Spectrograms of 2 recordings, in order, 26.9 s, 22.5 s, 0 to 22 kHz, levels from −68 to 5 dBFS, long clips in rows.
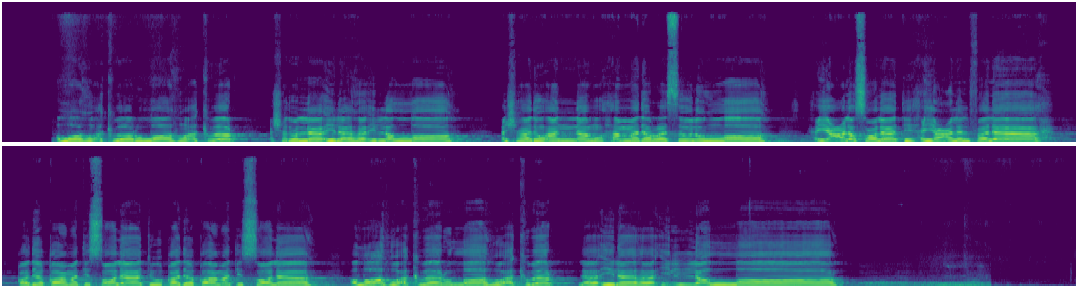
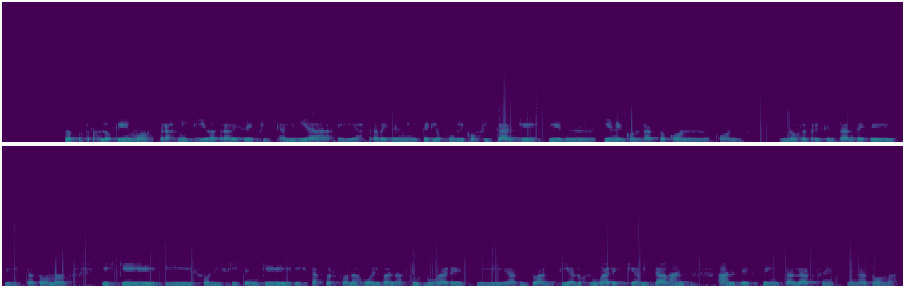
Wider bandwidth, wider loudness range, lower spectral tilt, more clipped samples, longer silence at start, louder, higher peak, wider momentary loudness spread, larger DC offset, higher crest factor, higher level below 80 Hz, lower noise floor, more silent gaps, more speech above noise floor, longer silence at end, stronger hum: first, over 20 kHz vs 15.5 kHz; about the same, 2 LU vs 3 LU; about the same, -5.5 dB/octave vs -4.5 dB/octave; neither; about the same, 0.7 s vs 0.8 s; first, -14 LUFS vs -44 LUFS; first, 0 dBFS vs -26 dBFS; first, 11 LU vs 7 LU; neither; about the same, 14 dB vs 18 dB; first, -54 dBFS vs -66 dBFS; second, -53 dBFS vs -77 dBFS; neither; first, 40 dB vs 33 dB; first, 1.05 s vs 0 s; neither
